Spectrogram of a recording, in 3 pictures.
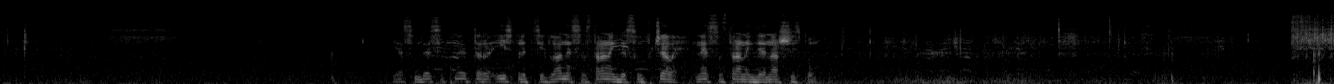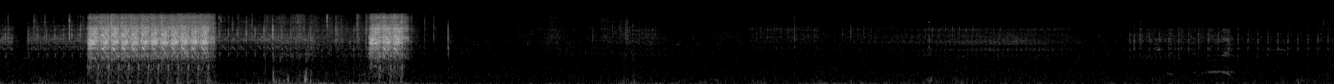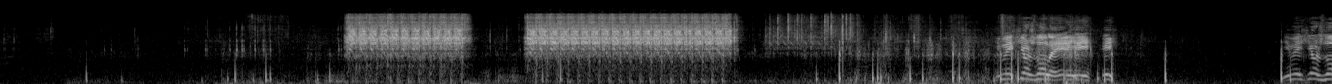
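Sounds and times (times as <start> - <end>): airsoft gun firing bursts: 14.2 - 15.5, 17.0 - 17.5, 30.1 - 34.1.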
